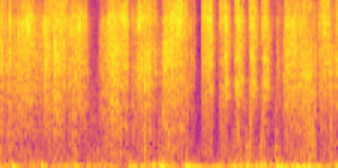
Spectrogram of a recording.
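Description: Long nails scratch near the top of a large, solid, rough pink Himalayan salt rock lamp while it is lit. The result is a dense, bright, gritty scraping with little low end. The scraping surges and breaks into a quick run of short, crisp strokes near the end.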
